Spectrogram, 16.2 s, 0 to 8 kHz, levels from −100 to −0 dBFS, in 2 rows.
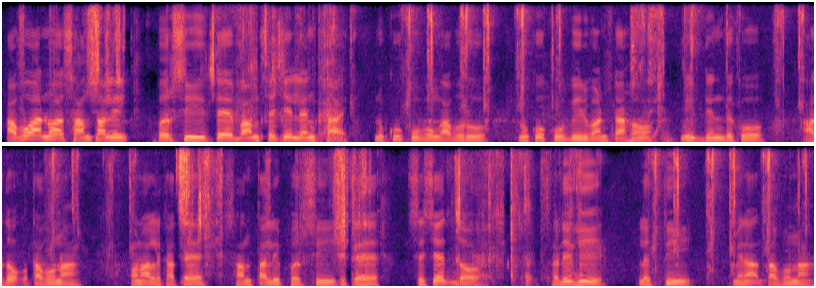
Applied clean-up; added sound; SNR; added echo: neural mask model Resemble Enhance denoiser.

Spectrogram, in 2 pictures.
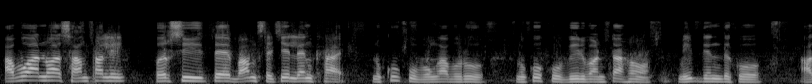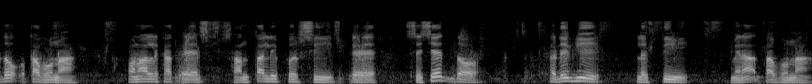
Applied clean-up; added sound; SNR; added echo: neural separator model SepFormer DNS4.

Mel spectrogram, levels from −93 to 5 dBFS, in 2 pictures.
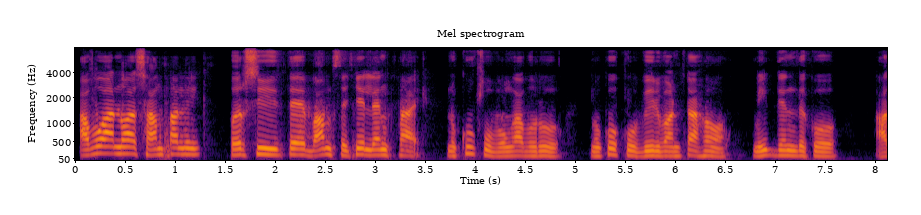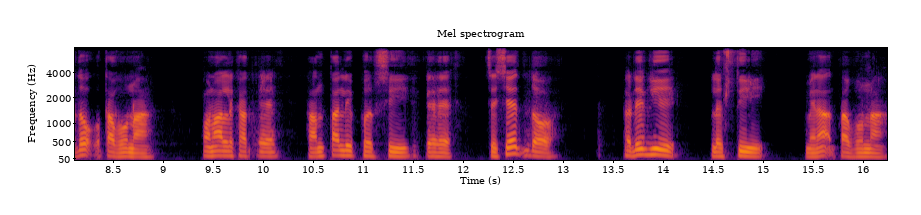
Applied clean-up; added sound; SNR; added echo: neural mask model DeepFilterNet 3.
